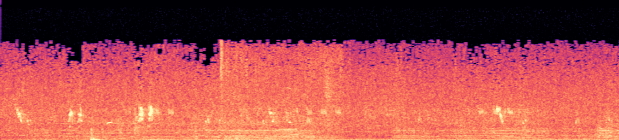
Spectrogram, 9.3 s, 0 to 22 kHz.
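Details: Honeybees foraging on Siberian chrysanthemum flowers in autumn, Gangwon Province, Korea, 1 October 2020; a steady droning hum with layered harmonic bands, several bees overlapping, faint high chirps of other insects or birds in the background.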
